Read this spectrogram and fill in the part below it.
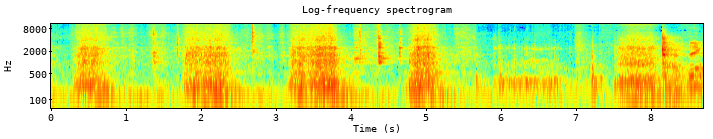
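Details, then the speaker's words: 1967 Jeep Gladiator military version, 24-volt, dormant 30 years, 6K original miles, engine turned over by hand with plugs out: slow bursts of dry ratcheting about every second and a half; owner suspects alternator bearings. "you listen that ratcheting noise I think that's the bearings in the alternator it seems like where it's coming from is it right there"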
